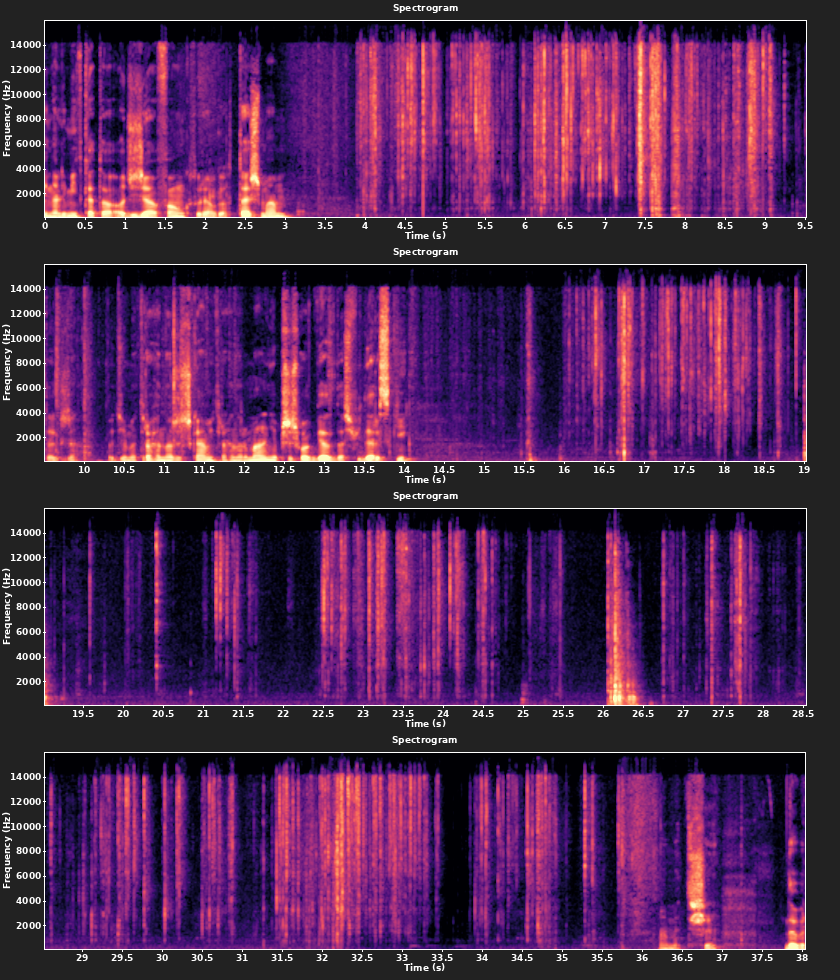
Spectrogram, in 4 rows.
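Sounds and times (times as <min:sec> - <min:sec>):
wrappers crinkling and tearing: 0:03.6 - 0:11.9, 0:16.0 - 0:19.0, 0:21.1 - 0:21.8, 0:22.4 - 0:25.6, 0:26.7 - 0:36.1.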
